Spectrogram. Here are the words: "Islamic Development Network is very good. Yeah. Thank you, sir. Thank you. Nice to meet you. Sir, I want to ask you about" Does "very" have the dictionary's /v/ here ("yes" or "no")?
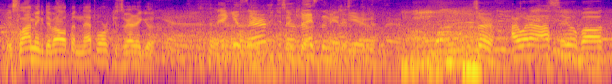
yes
